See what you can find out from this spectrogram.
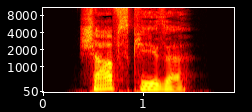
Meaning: sheep's milk cheese
- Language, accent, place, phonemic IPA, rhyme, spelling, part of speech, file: German, Germany, Berlin, /ˈʃaːfsˌkɛːzə/, -ɛːzə, Schafskäse, noun, De-Schafskäse.ogg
